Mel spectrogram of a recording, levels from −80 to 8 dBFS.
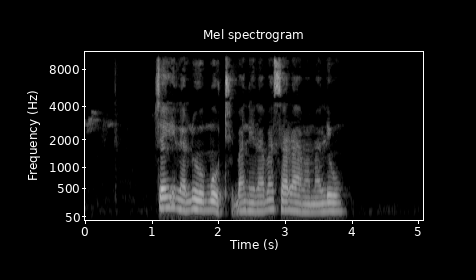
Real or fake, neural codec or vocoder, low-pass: fake; vocoder, 24 kHz, 100 mel bands, Vocos; 9.9 kHz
